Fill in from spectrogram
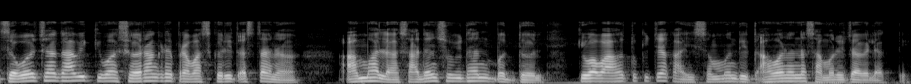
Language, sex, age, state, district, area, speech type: Marathi, male, 30-45, Maharashtra, Sindhudurg, rural, spontaneous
